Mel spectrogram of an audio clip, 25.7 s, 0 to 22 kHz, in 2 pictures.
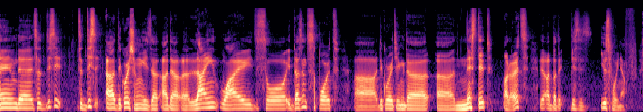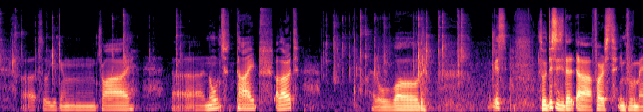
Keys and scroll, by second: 0.1 Up, 1.0 shift+Down, 1.7 Up, 12.8 shift+., 13.0 space, 13.4 [, 13.7 shift+1, 22.5 Return.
